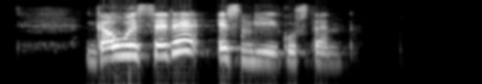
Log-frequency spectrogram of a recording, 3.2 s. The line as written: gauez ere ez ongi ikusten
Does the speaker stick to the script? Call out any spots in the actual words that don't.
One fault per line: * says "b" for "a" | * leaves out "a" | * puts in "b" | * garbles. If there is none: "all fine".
all fine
